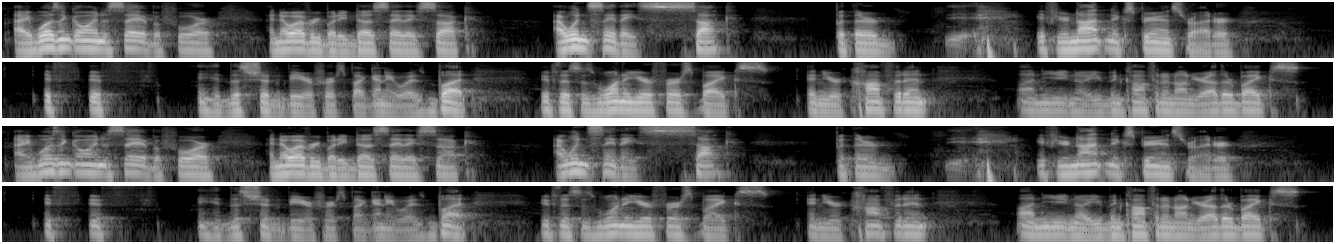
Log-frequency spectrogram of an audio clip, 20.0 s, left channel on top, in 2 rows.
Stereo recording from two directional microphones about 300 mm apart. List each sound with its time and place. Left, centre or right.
0.1 s speech: centre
